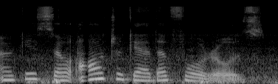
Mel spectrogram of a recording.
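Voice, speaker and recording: A woman with a non-native accent speaks with very wide pitch swings. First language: not English. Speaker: crochet teacher. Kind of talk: live stream tutorial. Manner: casual, chatty.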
